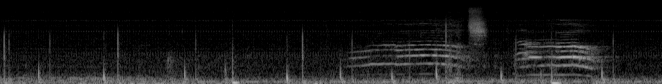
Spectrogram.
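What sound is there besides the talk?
cats meowing in video game Erie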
